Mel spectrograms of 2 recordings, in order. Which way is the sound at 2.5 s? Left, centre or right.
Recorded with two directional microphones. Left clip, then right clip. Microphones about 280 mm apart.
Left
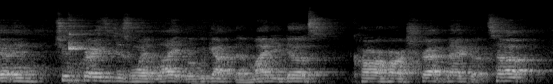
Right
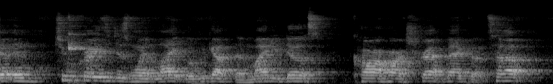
Centre.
